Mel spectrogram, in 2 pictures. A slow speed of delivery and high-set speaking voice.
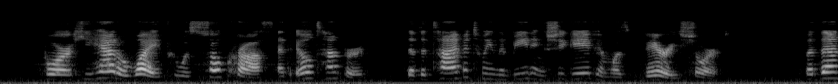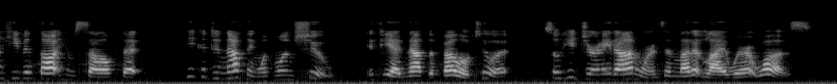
No: average, 200 wpm; high, 240 Hz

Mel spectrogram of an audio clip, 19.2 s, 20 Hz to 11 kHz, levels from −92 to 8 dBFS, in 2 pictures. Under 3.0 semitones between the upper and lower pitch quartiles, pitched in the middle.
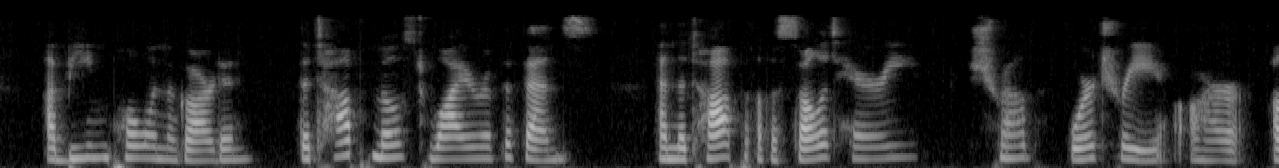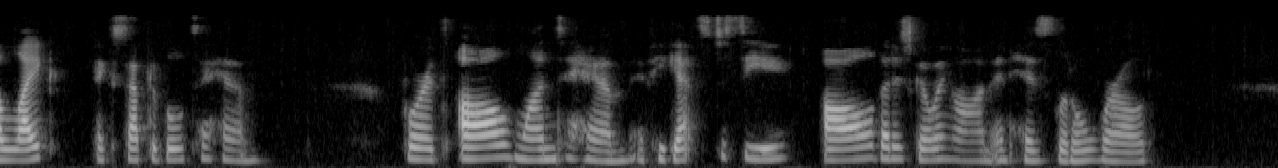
No: narrow, 2.4 semitones; high, 210 Hz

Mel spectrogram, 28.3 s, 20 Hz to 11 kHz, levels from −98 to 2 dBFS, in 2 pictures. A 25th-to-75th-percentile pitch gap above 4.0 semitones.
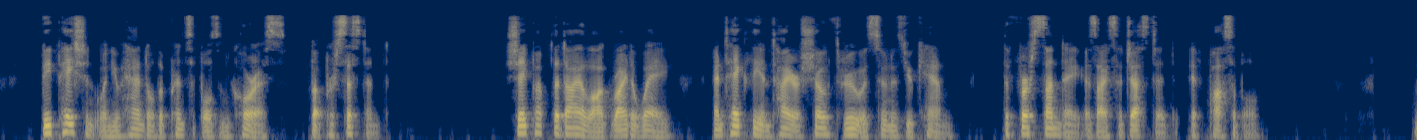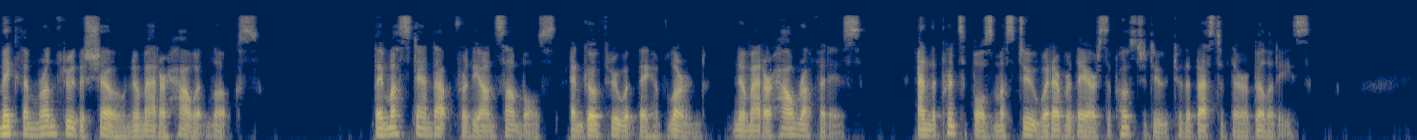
Yes: average, 5.0 semitones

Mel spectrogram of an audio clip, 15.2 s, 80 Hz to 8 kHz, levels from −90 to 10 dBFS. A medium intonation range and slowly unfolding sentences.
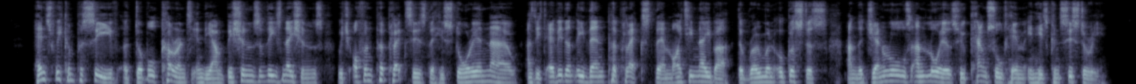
No: average, 4.0 semitones; average, 160 wpm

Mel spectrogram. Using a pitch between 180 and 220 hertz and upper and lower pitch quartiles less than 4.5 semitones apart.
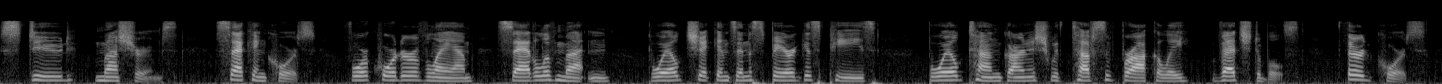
Yes: medium, 185 Hz; average, 2.7 semitones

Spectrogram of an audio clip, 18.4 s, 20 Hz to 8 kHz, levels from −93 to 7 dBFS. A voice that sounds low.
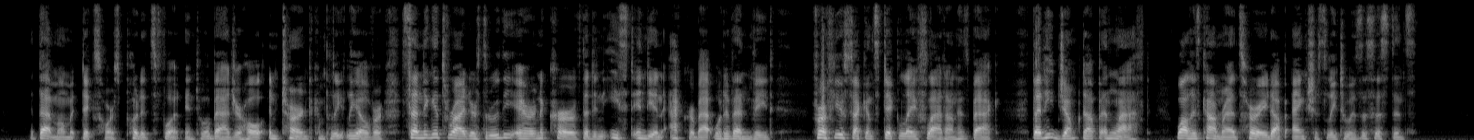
Yes: low, 130 Hz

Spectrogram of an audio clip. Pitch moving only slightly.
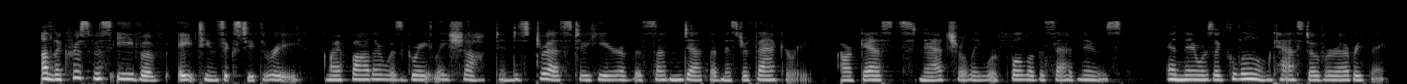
Yes: narrow, 1.5 semitones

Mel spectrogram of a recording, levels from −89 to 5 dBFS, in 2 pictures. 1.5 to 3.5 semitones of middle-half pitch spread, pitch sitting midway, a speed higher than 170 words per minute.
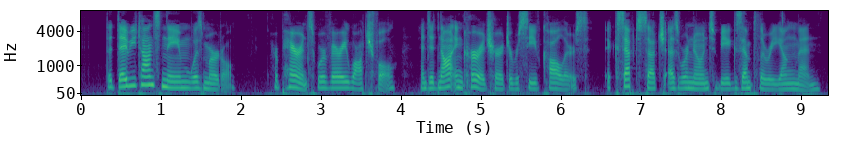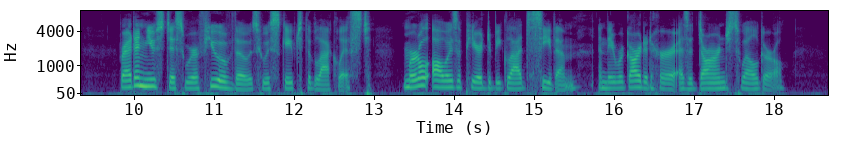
Yes: average, 3.2 semitones; medium, 165 Hz; average, 190 wpm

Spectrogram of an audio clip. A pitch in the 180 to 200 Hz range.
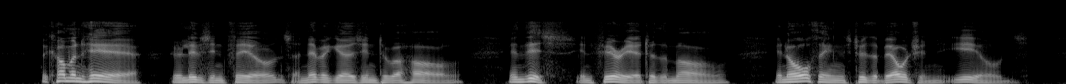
No: very low, 95 Hz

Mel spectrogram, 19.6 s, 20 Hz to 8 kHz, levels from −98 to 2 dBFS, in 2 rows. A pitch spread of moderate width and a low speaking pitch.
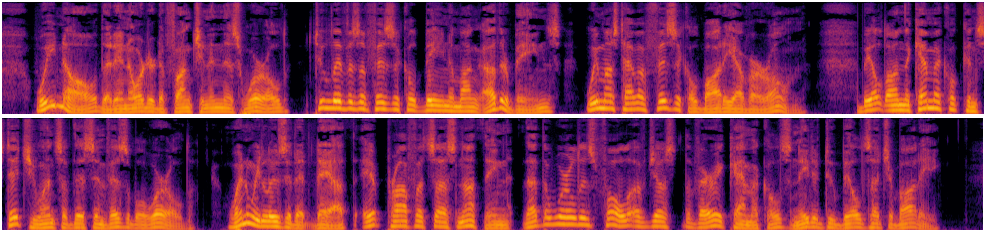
No: wide, 7.9 semitones; low, 110 Hz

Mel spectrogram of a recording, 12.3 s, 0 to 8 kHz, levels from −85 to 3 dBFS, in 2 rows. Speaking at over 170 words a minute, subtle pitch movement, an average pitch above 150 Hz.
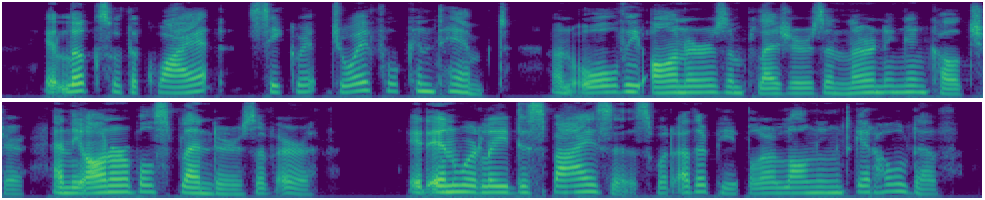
No: average, 180 wpm; average, 3.1 semitones; high, 190 Hz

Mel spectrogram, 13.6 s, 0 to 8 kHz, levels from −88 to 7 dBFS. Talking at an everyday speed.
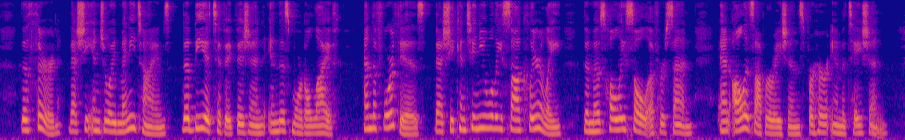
Yes: average, 165 wpm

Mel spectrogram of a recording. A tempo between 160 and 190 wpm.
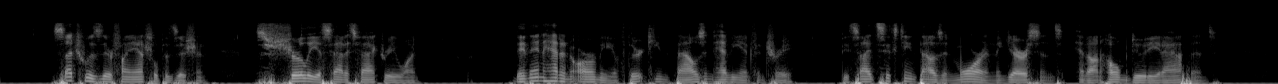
No: average, 145 wpm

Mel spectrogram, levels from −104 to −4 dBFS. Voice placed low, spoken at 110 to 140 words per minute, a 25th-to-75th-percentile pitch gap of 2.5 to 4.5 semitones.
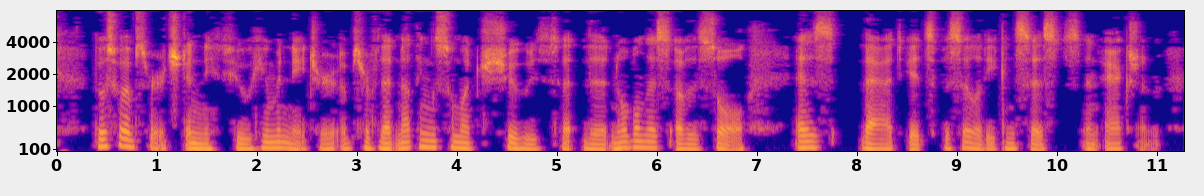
Yes: low, 110 Hz; slow, 135 wpm; average, 3.3 semitones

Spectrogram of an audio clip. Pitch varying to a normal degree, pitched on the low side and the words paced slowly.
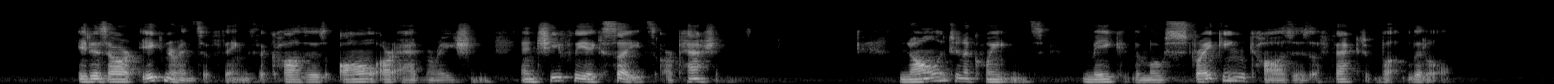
Yes: average, 3.5 semitones; low, 115 Hz; slow, 105 wpm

